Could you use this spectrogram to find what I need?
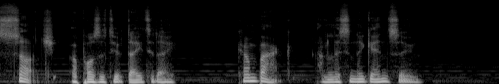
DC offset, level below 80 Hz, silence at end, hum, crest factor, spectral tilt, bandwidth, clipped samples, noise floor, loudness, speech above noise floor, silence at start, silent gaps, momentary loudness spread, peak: under 0.1%; -50 dBFS; 0.75 s; none; 16 dB; -6 dB/octave; 17.5 kHz; under 0.1%; -61 dBFS; -27 LUFS; 35 dB; 0 s; none; 10 LU; -10 dBFS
